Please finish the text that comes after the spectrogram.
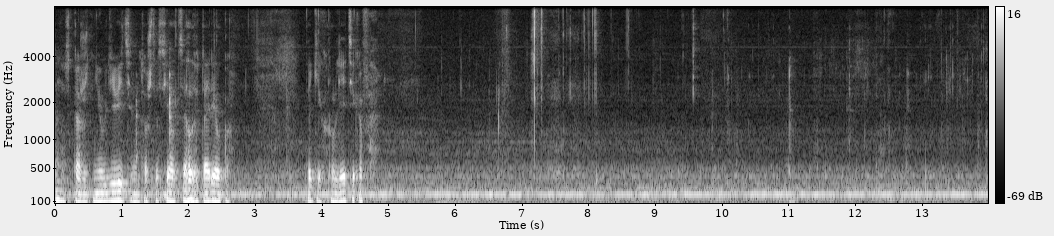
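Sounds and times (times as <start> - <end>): steady low hum: 0.0 - 14.0
biting and chewing flatbread: 6.0 - 14.0.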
